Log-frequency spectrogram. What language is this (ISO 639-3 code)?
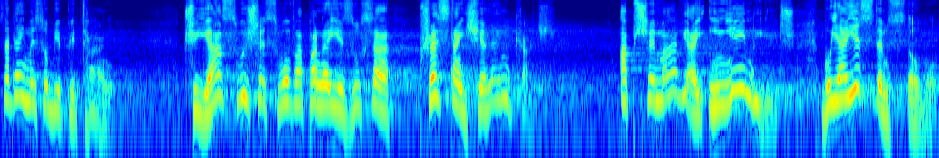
pol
